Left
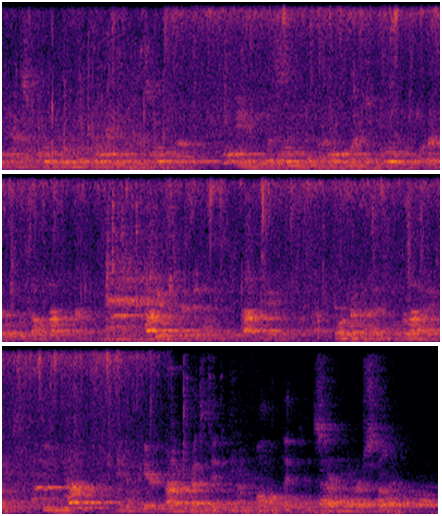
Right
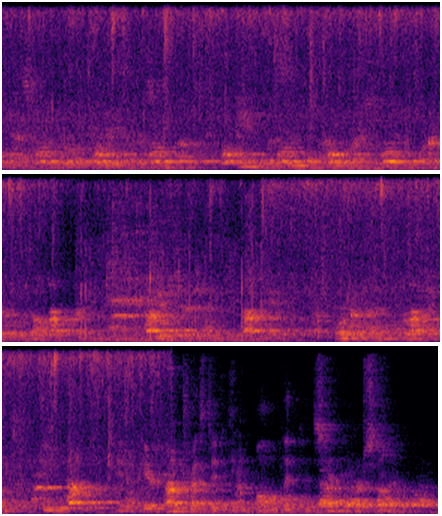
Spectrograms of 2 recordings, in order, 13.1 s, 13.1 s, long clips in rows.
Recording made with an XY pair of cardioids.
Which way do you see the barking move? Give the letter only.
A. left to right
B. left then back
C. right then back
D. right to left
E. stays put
B.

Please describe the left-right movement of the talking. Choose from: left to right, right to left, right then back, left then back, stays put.
left to right.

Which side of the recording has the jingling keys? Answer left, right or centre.
left.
